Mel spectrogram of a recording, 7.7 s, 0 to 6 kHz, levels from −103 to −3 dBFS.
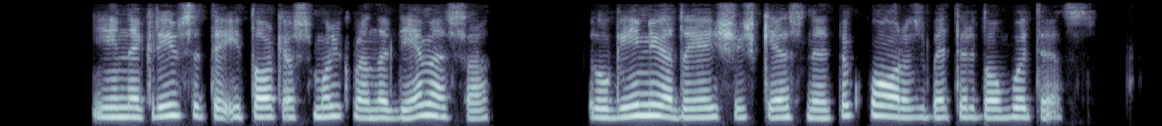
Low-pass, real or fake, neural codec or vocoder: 5.4 kHz; fake; codec, 16 kHz, 4.8 kbps, FACodec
